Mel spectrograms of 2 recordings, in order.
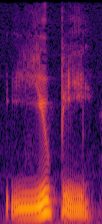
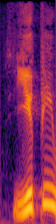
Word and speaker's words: Youppi: Y-O-U-P-P-I, Youppi.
